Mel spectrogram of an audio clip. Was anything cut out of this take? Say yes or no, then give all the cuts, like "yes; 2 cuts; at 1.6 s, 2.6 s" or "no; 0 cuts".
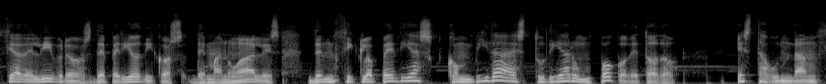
no; 0 cuts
